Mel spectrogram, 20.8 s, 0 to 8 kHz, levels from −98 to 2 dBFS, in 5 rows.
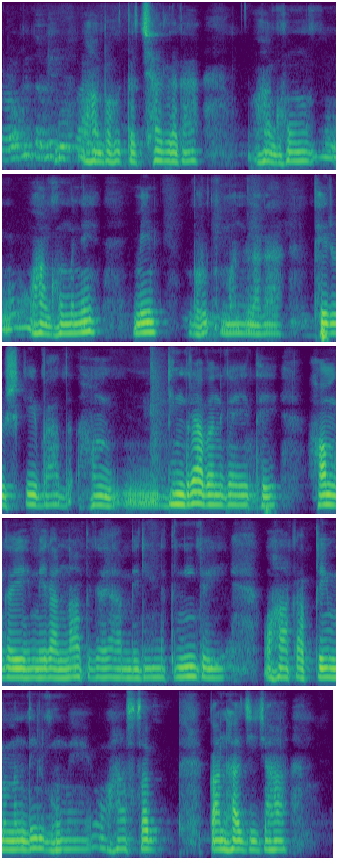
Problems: background sounds at intervals, continuous background conversations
